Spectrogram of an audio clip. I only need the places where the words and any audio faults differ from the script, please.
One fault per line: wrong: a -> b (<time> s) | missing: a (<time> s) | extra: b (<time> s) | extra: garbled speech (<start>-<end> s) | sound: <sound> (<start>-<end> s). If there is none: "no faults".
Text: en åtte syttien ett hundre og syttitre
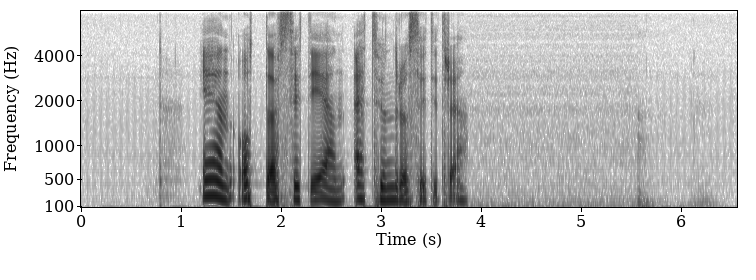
no faults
